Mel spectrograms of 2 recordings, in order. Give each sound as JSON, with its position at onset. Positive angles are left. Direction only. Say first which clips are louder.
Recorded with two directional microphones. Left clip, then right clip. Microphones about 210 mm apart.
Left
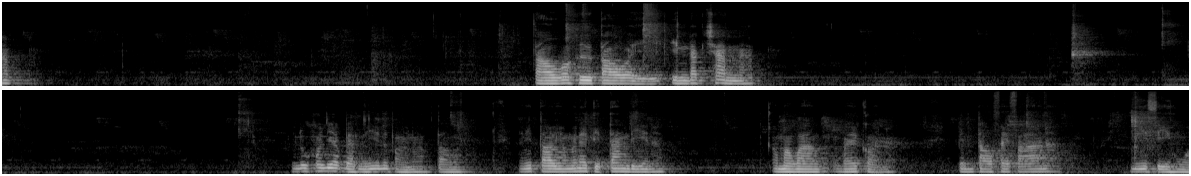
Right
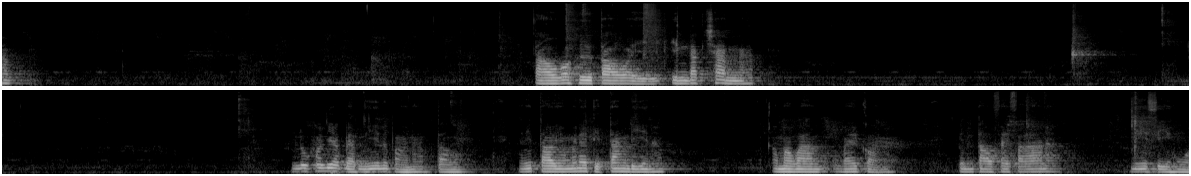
{"t": 5.3, "sound": "a man's voice", "louder": "left 1 dB", "side_deg": -5}
{"t": 14.8, "sound": "a man's voice", "louder": "left 1 dB", "side_deg": -15}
